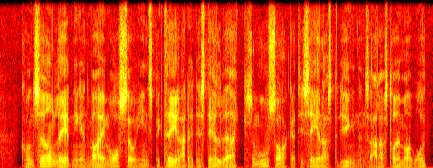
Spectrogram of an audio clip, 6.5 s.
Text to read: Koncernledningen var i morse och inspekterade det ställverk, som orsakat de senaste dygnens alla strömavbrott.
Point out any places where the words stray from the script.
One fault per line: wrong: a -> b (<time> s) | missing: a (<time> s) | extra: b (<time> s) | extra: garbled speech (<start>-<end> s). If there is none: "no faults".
no faults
